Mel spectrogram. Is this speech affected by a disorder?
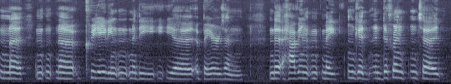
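Yes: Down syndrome; lifelong, three copies of the 21st chromosome; age 34.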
